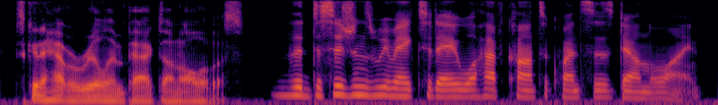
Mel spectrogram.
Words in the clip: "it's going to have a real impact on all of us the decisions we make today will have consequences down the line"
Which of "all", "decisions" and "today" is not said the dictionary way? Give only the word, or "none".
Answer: none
